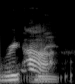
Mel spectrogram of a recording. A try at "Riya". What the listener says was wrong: I think you got to put the Y in there. Very good.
